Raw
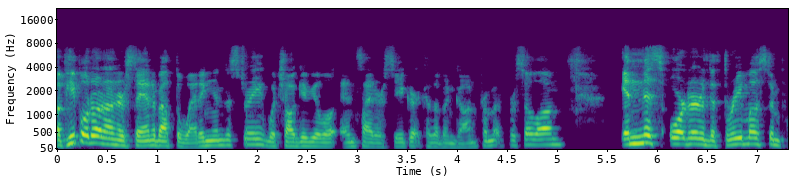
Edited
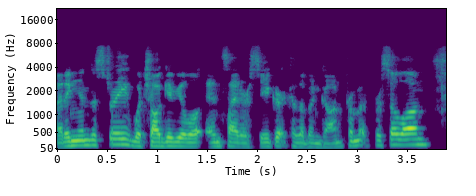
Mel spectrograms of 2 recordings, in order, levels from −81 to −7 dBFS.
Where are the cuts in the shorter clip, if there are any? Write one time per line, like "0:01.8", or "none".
none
